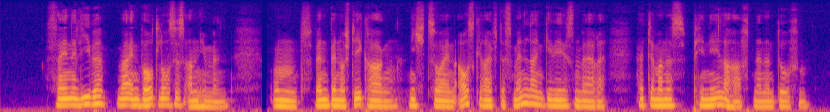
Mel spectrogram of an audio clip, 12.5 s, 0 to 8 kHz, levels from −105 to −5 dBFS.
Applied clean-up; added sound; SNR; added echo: none; none; none; none.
